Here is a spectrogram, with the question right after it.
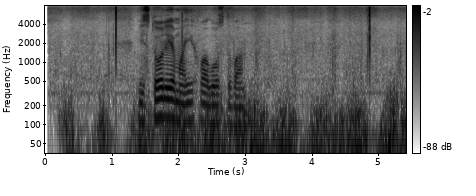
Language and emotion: Russian, neutral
